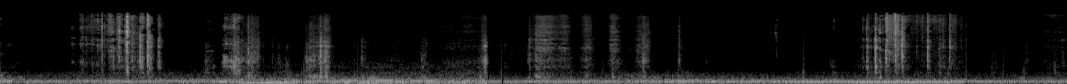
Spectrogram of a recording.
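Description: Crunching of a large, crispy piece of chicharrón (fried pork skin) being bitten and chewed, in repeated bursts, the strongest about a second in and near the end. A steady low hum runs underneath.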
